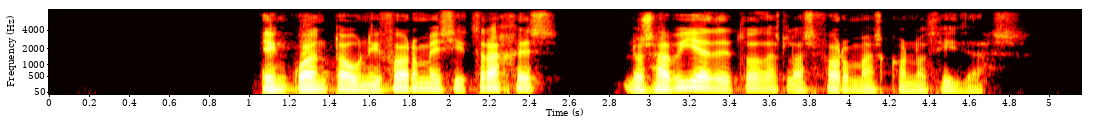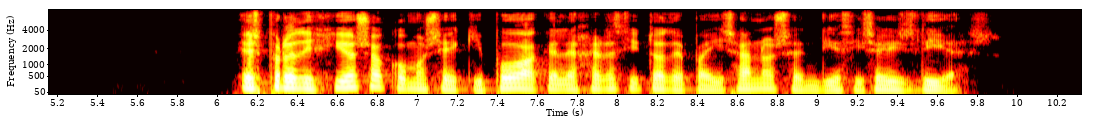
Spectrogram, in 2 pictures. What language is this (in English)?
Spanish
